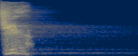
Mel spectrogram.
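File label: Greek attack light voice; bloom minigame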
